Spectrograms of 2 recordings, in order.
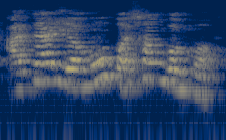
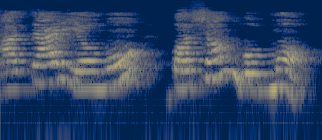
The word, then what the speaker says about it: আচার্যমুপসংগম্য: আ চার রয়ে হসন্ত য় মু প স গ ম, ময়ে জফলা আছে, গম্য উচ্চারণটা হবে। তাহলে আচার্যমুপসংগম্য, এটাকে বিশ্লেষণ করলে আমরা এইভাবে পাই এবং এভাবে উচ্চারণটা করতে হবে, আচার্যমুপসংগম্য।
